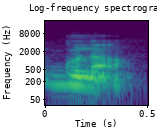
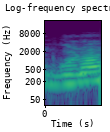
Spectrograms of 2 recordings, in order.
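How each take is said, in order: First: ਗੁਣਾ said guna with plain n; dental n in ਗੁਣਾ. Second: ਗੁਣਾ with curled-tongue n; retroflex ਗੁਣਾ. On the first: Teacher giving the correction, ਗੁਣਾ with dental n. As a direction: keep the tongue forward for the n in ਗੁਣਾ. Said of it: "ਗੁਣਾ ਨਹੀਂ ਬੋਲਣਾ". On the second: Teacher showing the mistake, ਗੁਣਾ with retroflex n. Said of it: "ਇਹਨੂੰ ਗੁਣਾ ਨਹੀਂ ਬੋਲਣਾ". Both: Shown as a demonstration.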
